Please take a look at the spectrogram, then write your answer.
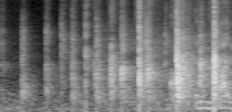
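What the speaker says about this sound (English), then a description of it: "I got to clap on that." Hand clapping at a city council meeting, about nine sharp claps in a steady rhythm that grow louder and closer as they go, with no talk over them.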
